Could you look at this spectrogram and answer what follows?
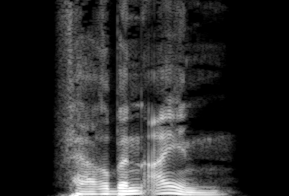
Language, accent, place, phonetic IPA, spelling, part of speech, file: German, Germany, Berlin, [ˌfɛʁbn̩ ˈaɪ̯n], färben ein, verb, De-färben ein.ogg
- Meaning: inflection of einfärben: 1. first/third-person plural present 2. first/third-person plural subjunctive I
